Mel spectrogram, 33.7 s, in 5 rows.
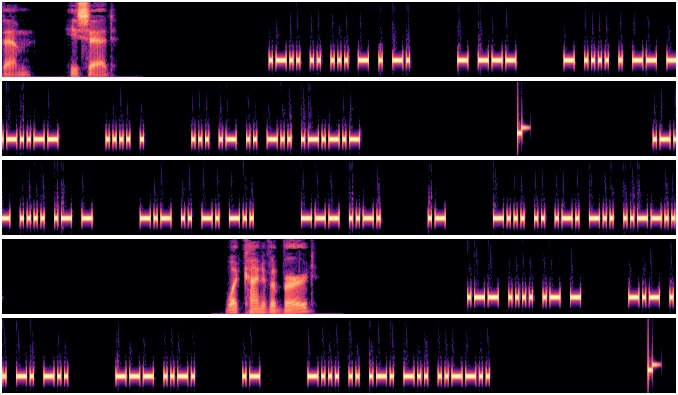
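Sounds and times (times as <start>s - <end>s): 
speech: 0.0s - 1.2s, 22.5s - 23.4s
Morse code beeps at 35 wpm: 2.7s - 10.4s, 13.3s - 20.2s, 24.9s - 31.9s.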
